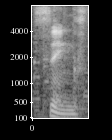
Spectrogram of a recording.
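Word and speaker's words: Singhs: at the sings we can officially call this sings that's how they pronounce it yes okay so this is the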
